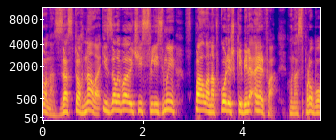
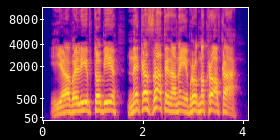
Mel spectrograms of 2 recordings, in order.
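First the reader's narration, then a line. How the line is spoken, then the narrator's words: Barked. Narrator (Ukrainian): гаркнув Гаррі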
